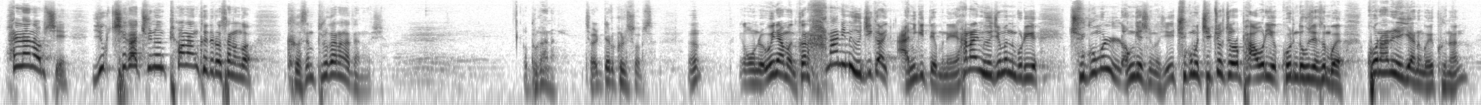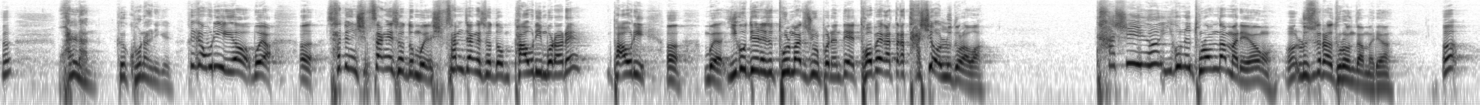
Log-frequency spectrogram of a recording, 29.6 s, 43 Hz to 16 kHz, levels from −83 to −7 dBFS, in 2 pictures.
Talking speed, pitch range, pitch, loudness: 425 characters per minute, 195-320 Hz, 245 Hz, -20 LUFS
